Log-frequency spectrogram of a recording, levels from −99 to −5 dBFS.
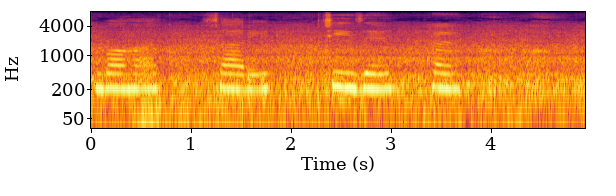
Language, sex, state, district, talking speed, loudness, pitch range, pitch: Hindi, female, Chandigarh, Chandigarh, 50 wpm, -14 LUFS, 210-220 Hz, 215 Hz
